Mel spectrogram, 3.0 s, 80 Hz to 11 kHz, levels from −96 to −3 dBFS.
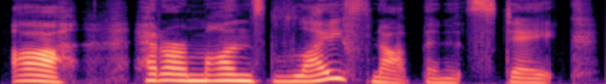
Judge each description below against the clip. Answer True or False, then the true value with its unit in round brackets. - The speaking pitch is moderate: False (205 Hz)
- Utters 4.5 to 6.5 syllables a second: False (3.9 syllables/s)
